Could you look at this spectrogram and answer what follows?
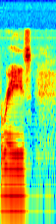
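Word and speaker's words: Rui's: It's R-U-I''S, but it's pronounced Ray's Shanghai Bistro, and it's in Redlands, right near DMV on Lagonia.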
